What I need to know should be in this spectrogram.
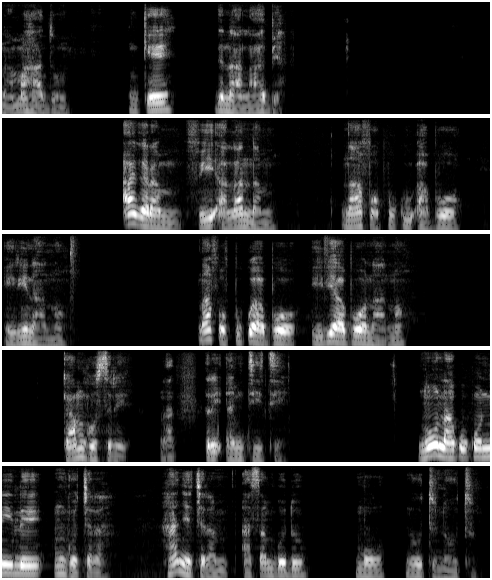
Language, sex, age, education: Igbo, male, 30-45, tertiary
